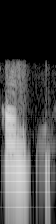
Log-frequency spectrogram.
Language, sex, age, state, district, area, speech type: Punjabi, female, 18-30, Punjab, Patiala, urban, conversation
